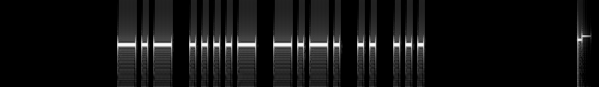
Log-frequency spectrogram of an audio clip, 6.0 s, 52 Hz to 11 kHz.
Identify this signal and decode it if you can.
Morse code, heard as a keyed tone, about 20 wpm, 700 Hz. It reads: K4CIS
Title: USA Call Signs - 2x Character Spacing - 20wpm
